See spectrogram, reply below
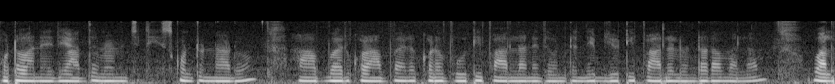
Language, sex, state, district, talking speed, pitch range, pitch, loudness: Telugu, female, Andhra Pradesh, Manyam, 130 wpm, 155-170 Hz, 160 Hz, -19 LUFS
